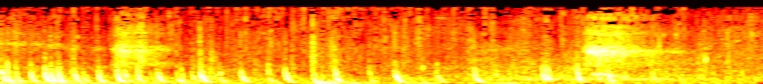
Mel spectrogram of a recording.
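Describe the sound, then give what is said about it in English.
The hooves of a bulky, black horse with massive hooves clip-clop in a steady, slightly uneven rhythm, with a couple of breathy snorts rising over the footfalls. “And his hooves are massive, verging on the cart horse scale. Yeah, and his canter is off, true.”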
